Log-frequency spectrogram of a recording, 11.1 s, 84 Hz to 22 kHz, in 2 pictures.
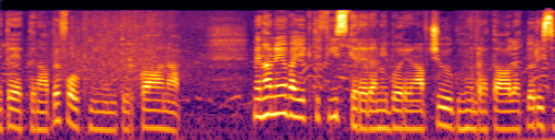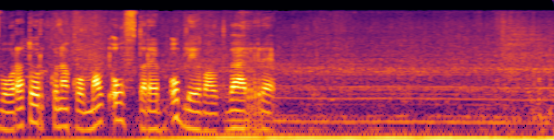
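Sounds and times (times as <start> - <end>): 
speech: 0.0 - 8.5
long boat engine puttering heading out from the shore on Lake Turkana: 4.6 - 11.0.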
